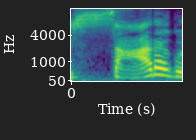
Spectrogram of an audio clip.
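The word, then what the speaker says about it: 洒: 할게요 우선요 단어를 보면 학생들이 어 이게 술 주자로 착각을 많이 하는데 그렇지 않습니다 여기서는 우리 싸라고 읽으셔야 돼요 싸 싸는 얘가 동사로서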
